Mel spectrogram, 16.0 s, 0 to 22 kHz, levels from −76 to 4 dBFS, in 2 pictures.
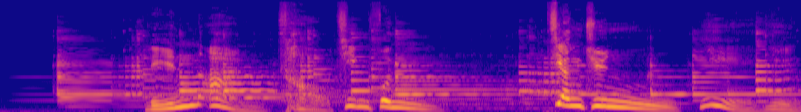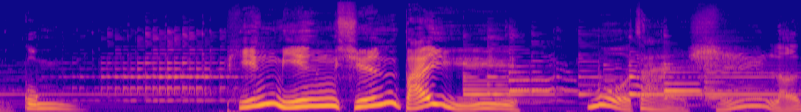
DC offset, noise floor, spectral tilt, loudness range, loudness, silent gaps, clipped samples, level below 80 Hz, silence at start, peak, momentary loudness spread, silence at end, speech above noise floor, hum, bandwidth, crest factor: under 0.1%; -58 dBFS; -5.5 dB/octave; 8 LU; -20 LUFS; none; under 0.1%; -54 dBFS; 0.55 s; 0 dBFS; 19 LU; 0 s; 39 dB; none; over 20 kHz; 20 dB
